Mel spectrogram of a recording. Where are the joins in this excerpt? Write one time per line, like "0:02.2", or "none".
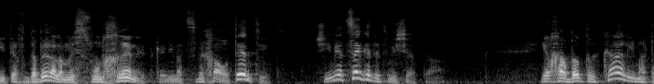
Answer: none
